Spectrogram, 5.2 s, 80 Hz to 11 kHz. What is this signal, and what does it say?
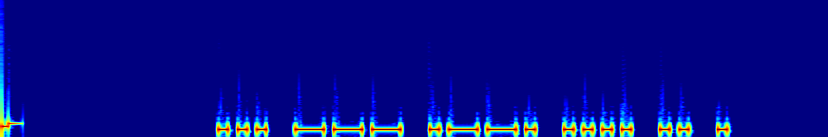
Morse code, heard as a keyed tone, about 21 wpm, 700 Hz. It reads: SOPHIE
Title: USA Common Names - 20wpm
